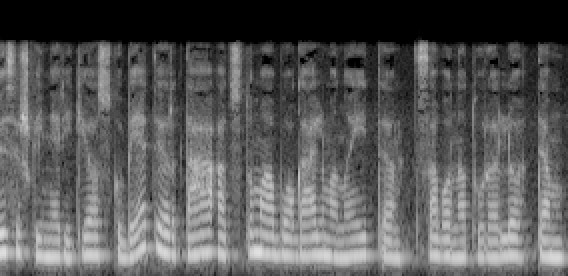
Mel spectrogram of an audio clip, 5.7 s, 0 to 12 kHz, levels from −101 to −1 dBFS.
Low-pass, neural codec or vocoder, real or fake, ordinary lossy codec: 7.2 kHz; none; real; AAC, 64 kbps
